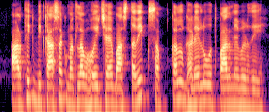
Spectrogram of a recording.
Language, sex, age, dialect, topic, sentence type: Maithili, female, 36-40, Eastern / Thethi, banking, statement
